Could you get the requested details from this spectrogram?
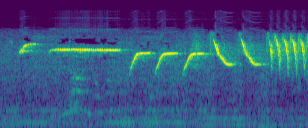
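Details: Canary singing vigorously, recorded as tutor material for songbirds: a long flat whistle, repeated upslurred notes, then descending sweeps ending in a fast rattling trill.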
